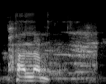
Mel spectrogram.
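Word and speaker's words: फलम्: There is no letter fa in Sanskrit. Hindi it is there, but not in Sanskrit. So you should say phalam.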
